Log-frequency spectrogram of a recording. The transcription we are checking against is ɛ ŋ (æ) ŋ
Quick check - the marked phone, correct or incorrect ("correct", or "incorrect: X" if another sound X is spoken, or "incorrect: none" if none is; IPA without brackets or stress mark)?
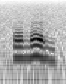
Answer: incorrect: ɛ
